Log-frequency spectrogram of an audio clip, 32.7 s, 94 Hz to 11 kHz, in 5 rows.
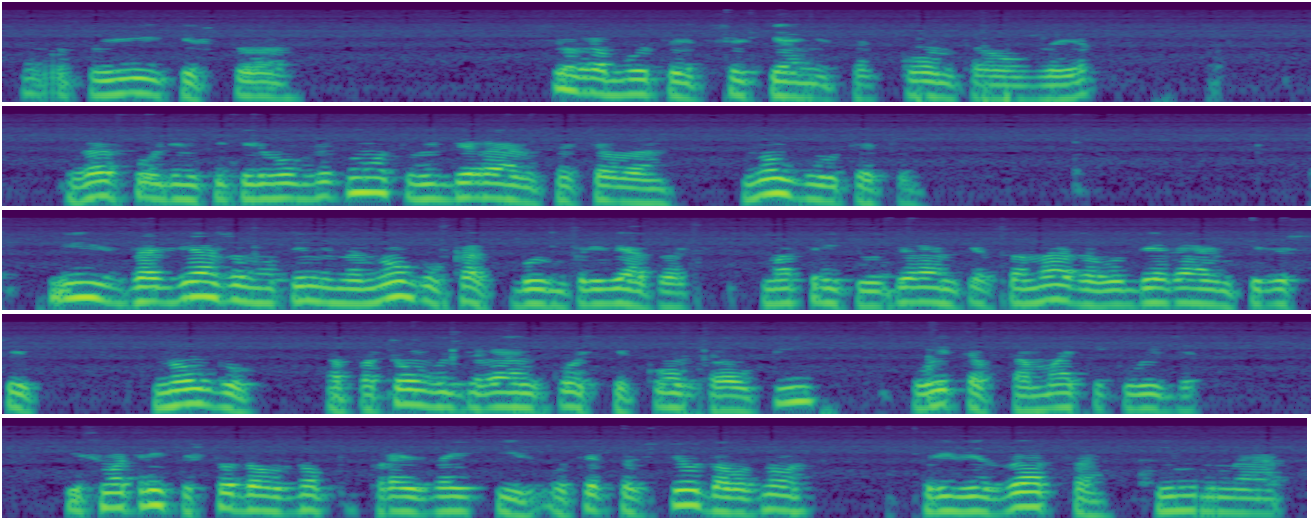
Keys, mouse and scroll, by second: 3.5 click, 4.8 ctrl+z, 7.0 click, 9.0 click, 11.8-13.0 middle drag, 13.8 shift+middle click, 15.4 shift+middle click, 16.5 KP_1, 17.4 click, 19.4 shift+click, 22.9 ctrl+p, 29.2 click.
